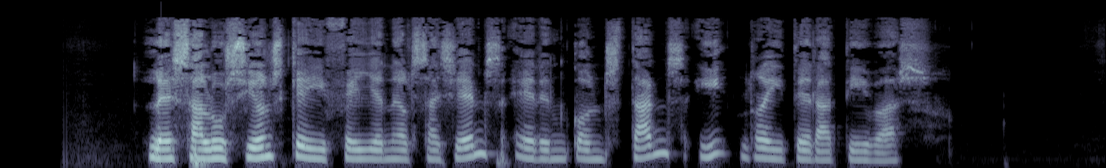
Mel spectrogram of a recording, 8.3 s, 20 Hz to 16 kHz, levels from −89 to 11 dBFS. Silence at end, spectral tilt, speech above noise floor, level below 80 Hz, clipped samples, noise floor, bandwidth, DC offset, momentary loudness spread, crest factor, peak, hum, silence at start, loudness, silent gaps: 1.35 s; -3 dB/octave; 62 dB; -50 dBFS; under 0.1%; -83 dBFS; 11.5 kHz; under 0.1%; 14 LU; 22 dB; 0 dBFS; none; 1.1 s; -20 LUFS; none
